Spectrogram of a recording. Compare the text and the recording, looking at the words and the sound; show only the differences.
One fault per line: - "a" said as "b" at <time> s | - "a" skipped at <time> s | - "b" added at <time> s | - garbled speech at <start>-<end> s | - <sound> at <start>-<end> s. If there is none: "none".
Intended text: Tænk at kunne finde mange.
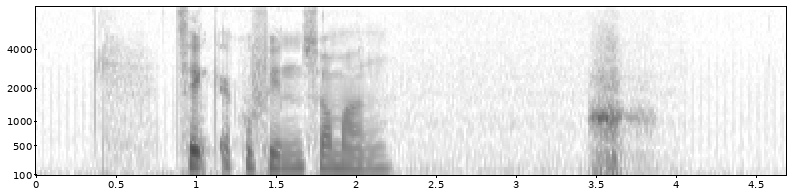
- "så" added at 1.7 s
- whoosh at 3.4-3.9 s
